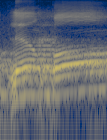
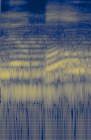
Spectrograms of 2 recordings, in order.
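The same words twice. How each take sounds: Both takes have the same delivery.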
